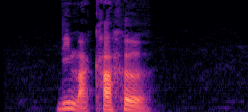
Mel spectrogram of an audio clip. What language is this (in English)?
Min Nan Chinese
